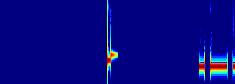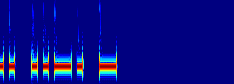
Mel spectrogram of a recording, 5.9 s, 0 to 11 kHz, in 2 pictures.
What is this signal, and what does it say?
Morse code, heard as a keyed tone, about 17 wpm, 700 Hz. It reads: LFT
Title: USA Call Sign Postfixes - 3 Letters 17wpm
